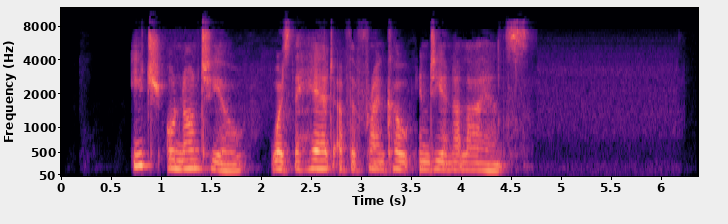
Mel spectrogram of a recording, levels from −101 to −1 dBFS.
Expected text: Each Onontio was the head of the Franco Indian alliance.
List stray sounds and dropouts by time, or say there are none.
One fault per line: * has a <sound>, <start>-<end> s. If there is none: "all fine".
all fine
